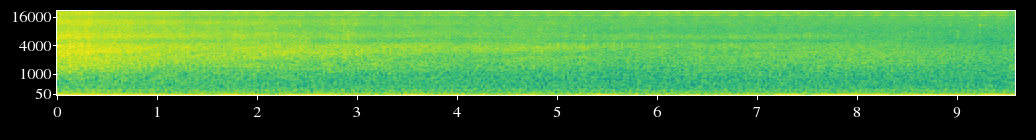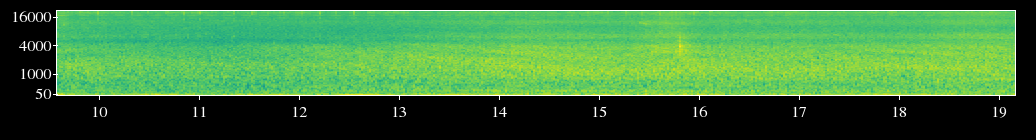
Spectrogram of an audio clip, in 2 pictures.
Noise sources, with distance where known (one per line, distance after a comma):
background noise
